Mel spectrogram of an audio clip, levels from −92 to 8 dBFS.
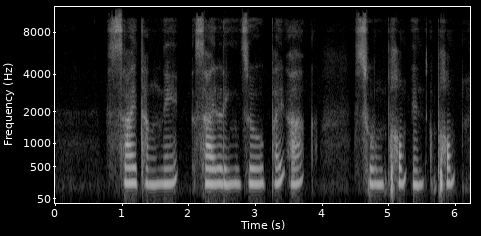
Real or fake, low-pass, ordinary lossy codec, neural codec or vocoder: real; 9.9 kHz; Opus, 24 kbps; none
